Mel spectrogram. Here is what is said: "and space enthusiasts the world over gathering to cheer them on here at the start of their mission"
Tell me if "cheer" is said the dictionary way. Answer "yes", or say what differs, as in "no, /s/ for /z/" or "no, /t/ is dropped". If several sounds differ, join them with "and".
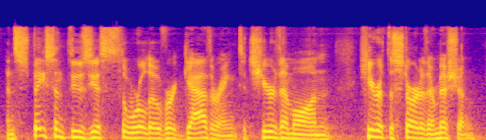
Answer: yes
